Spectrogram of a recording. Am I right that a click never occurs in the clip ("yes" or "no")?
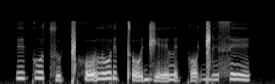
no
